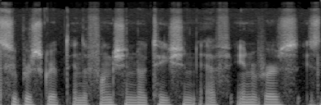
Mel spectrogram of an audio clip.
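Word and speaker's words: f⁻¹: So again, the way you pronounce this is f inverse, not f to the -1.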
